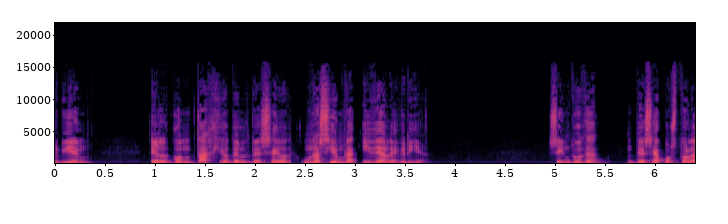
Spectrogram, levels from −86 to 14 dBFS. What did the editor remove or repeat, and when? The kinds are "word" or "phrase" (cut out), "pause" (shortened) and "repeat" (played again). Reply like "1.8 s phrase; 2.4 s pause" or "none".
2.4 s word; 3.0 s phrase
